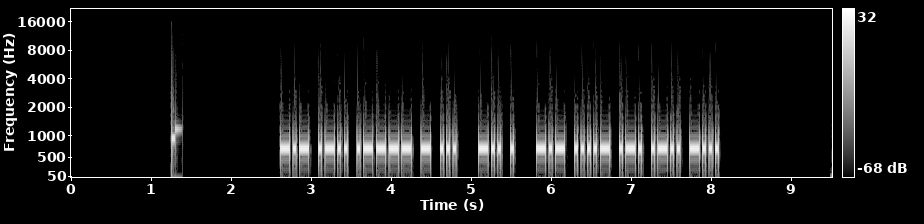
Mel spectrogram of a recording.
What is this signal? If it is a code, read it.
Morse code, heard as a keyed tone, about 30 wpm, 700 Hz. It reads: KL1TS DE K4RLB
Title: USA Callsign DE Callsign 30wpm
